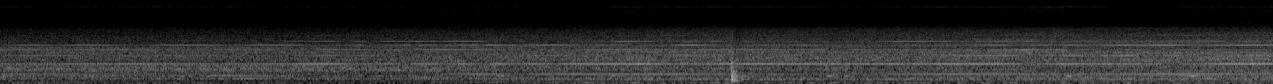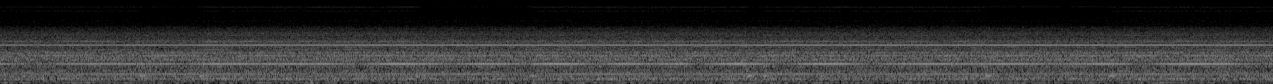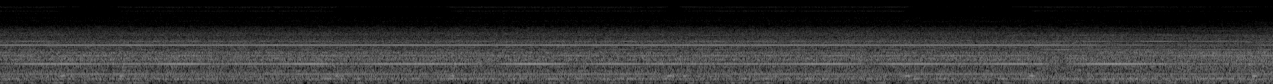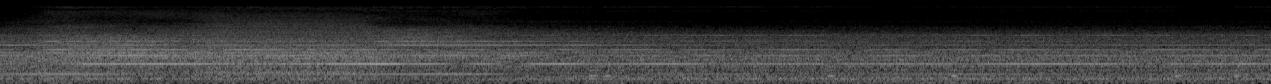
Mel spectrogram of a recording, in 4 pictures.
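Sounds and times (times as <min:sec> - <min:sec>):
cooling fans whining: 0:00.0 - 0:50.9
exhaust fan: 0:35.8 - 0:45.0.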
